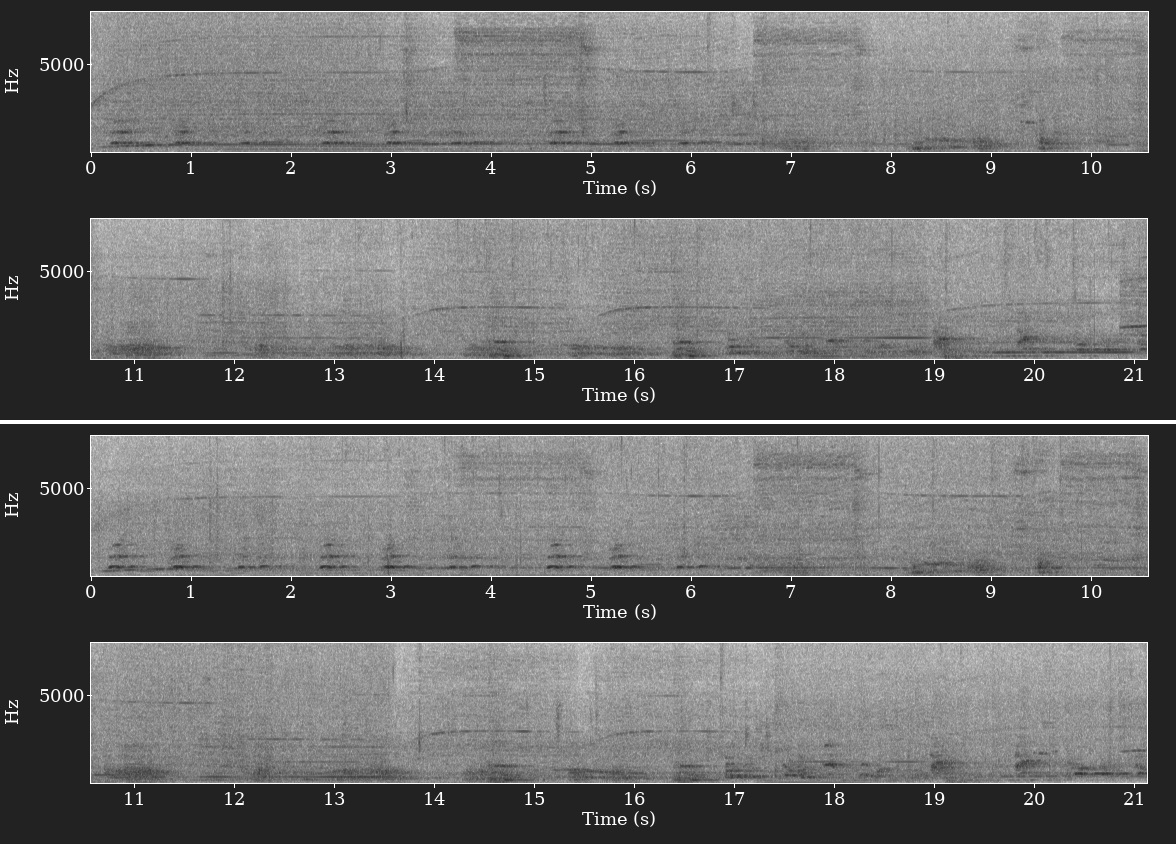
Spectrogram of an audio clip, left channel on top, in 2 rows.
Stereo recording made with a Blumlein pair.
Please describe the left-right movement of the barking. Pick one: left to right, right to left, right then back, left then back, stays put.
stays put.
